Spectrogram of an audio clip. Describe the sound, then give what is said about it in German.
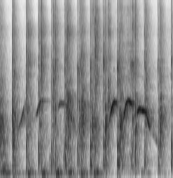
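A small group claps hands in a brisk, slightly uneven rhythm of sharp claps lasting a few seconds, with faint whistling tones rising above the applause, clapping in thanks to a band. “Wollen wir alle mal klatschen?”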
